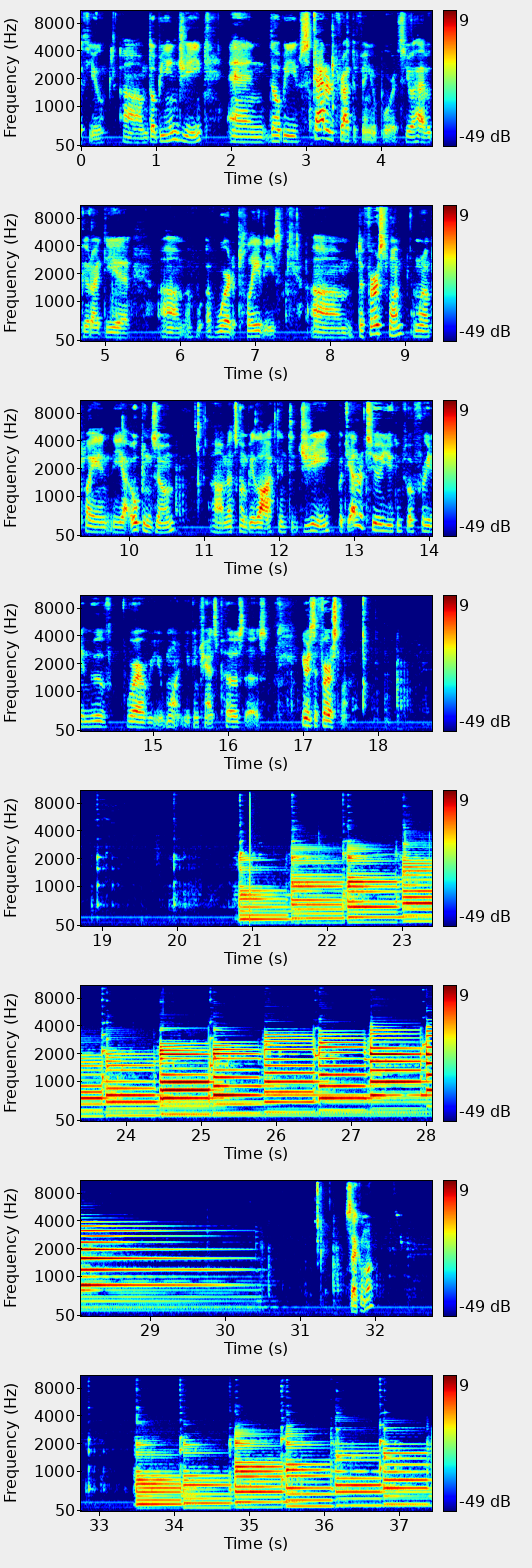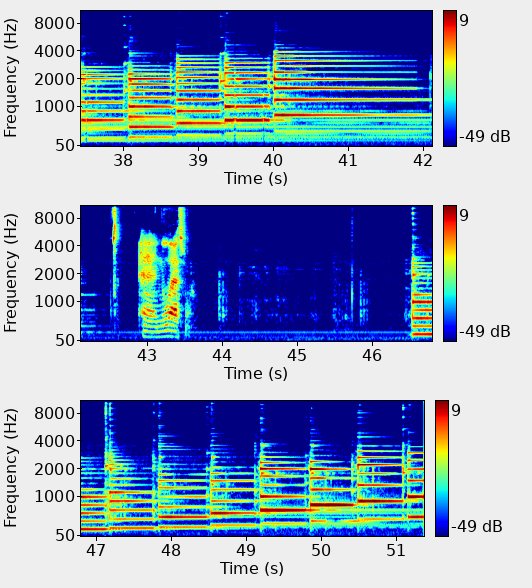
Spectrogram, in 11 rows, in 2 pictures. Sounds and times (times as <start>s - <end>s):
Guitar: 0.0s - 51.3s.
